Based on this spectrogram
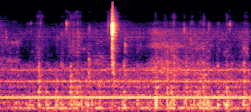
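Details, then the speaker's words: Motorhome fresh-water pump, system unused for years, after clearing the airlock; steady high hum with fast light pulsing as water flows through, pump fine, fault was the airlock. "it must have been an air lock in it then after all that. I'm glad it was that."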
